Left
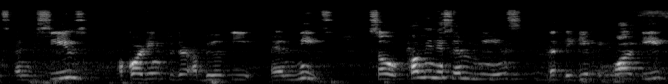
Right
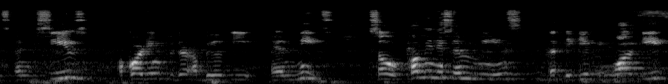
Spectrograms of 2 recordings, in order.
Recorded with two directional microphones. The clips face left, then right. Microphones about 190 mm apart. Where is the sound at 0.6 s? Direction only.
10° left (ahead or behind).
